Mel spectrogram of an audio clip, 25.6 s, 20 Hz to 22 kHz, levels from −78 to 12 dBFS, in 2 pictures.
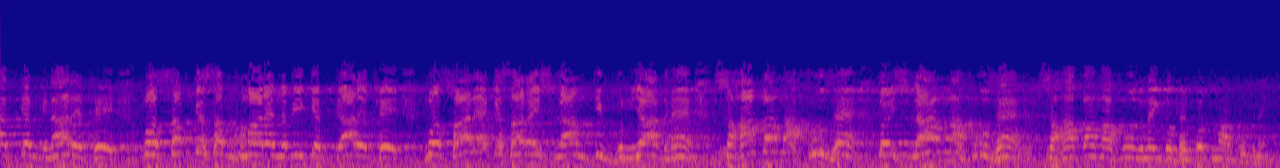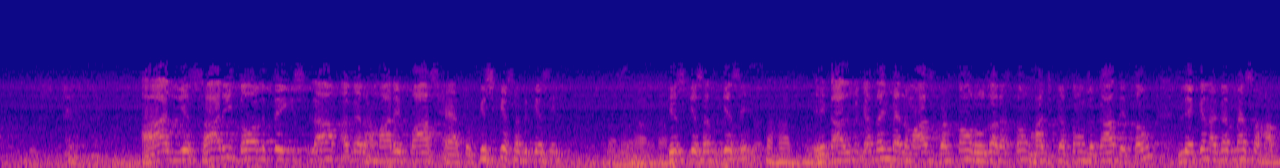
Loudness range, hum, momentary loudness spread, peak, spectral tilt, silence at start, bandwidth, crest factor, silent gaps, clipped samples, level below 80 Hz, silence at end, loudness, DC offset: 2 LU; none; 5 LU; -14 dBFS; -5 dB/octave; 0 s; 5.8 kHz; 16 dB; none; under 0.1%; -42 dBFS; 0 s; -31 LUFS; under 0.1%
